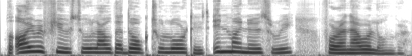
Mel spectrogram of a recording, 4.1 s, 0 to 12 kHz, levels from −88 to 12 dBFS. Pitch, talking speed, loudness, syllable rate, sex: 230 Hz, 250 wpm, -14 LUFS, 6.3 syllables/s, female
